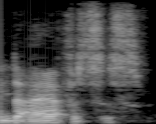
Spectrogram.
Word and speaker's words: diaphysis: the dieth the the different ways to pronounce this it's it's either way is right i say diaphysis some people may call it different maybe i've heard orthopedists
